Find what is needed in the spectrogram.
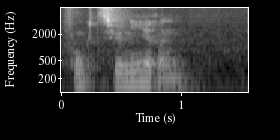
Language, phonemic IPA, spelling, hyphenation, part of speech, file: German, /ˌfʊŋ(k)tsjoˈniːrən/, funktionieren, funk‧ti‧o‧nie‧ren, verb, De-funktionieren.ogg
- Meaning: 1. to work, function 2. to work, work out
